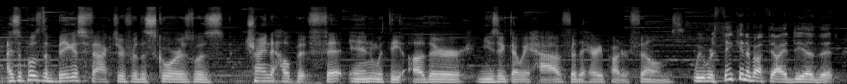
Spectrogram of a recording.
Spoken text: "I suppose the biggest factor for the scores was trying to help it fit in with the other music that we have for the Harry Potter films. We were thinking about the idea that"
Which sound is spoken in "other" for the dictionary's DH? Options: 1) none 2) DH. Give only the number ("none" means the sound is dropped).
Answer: 2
